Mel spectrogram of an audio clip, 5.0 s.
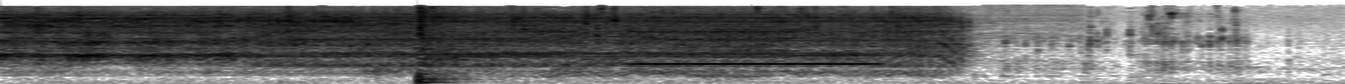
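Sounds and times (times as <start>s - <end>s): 
electric toothbrush buzzing: 0.0s - 3.7s.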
